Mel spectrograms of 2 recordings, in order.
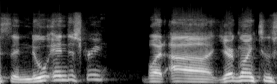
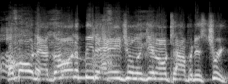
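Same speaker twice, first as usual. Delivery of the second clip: high, insistent country voice; hammed-up country cajoling; country accent; 7 semitones higher, faster than usual. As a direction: egg them on in a put-on country accent. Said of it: "Why is it always go to a country accent".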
